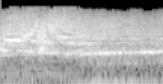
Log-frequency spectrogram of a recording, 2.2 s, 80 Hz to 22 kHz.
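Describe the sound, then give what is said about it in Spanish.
The engine of Fernando Alonso's Renault Formula 1 car screams at a high, steady pitch, loud and sustained throughout, its whining tone dipping slightly early on before holding level, with no talking. “Renault ha dicho un sonido, el del motor de Fernando, del coche de Fernando Alonso, una voz, una cara, un hombre.”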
